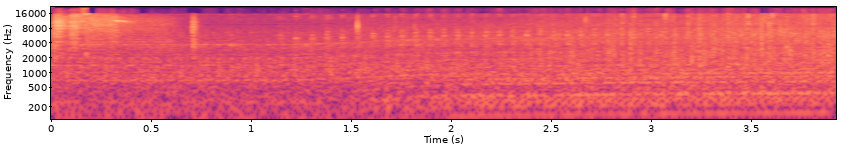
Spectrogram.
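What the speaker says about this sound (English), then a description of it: "So we're going to switch to our other tractor" A tractor engine in the Farming Simulator 17 game runs loudly and steadily, with a low droning rumble and a rising tonal whine as it revs, and no one speaks over it.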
